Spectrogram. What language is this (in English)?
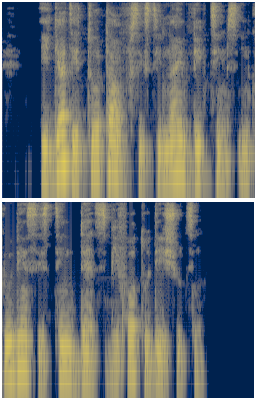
Nigerian Pidgin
